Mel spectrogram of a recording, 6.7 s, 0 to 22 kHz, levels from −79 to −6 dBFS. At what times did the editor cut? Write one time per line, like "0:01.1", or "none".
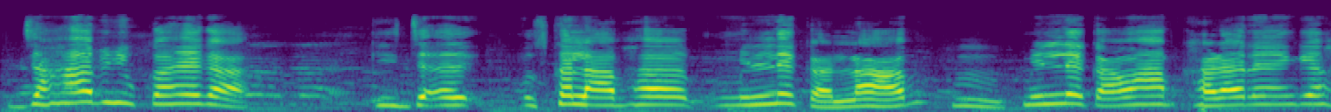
none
